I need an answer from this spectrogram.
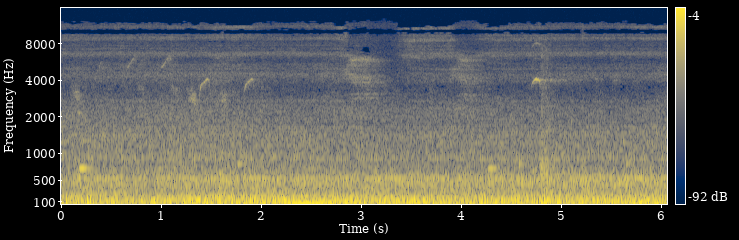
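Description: Small birds giving short, high, rising chirps now and then over a steady low background rumble of outdoor ambience.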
